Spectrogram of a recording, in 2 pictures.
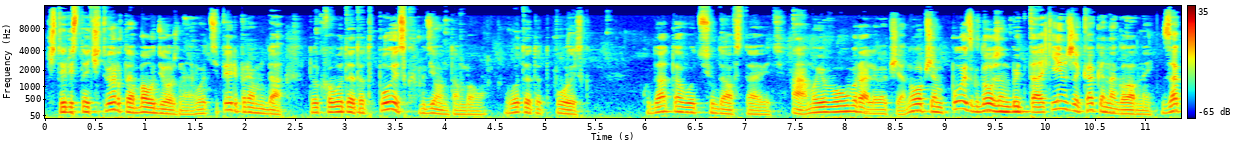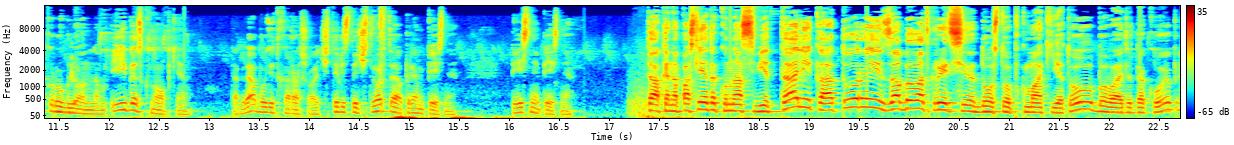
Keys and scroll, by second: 3.6 ctrl+space, 4.4 ctrl+z.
